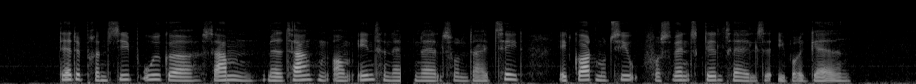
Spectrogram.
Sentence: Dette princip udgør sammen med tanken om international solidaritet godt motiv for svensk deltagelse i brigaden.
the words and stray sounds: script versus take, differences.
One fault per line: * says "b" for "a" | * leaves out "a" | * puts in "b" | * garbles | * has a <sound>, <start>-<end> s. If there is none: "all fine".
* has a dropout, 4.0-4.1 s
* puts in "et"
